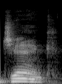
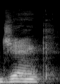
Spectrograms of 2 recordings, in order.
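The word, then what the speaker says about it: Cenk: Grounded came after I worked with his name's he pronounced his name Jank. Yeah. Like Jack, but Jank.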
